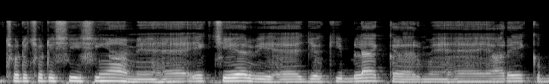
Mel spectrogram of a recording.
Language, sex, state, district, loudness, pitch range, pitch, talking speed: Hindi, male, Bihar, West Champaran, -15 LUFS, 125-150 Hz, 135 Hz, 175 wpm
